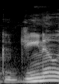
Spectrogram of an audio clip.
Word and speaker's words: Gugino: Mike Flanagan's Fall of the House of Usher coming to Netflix adds 5 people to its cast, including Carla Gugino.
